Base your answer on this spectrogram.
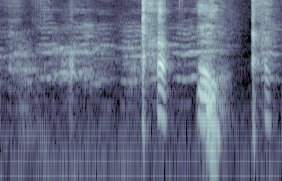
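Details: A young girl gives a few short, deliberate fake coughs, an imitated cough rather than an illness cough.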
